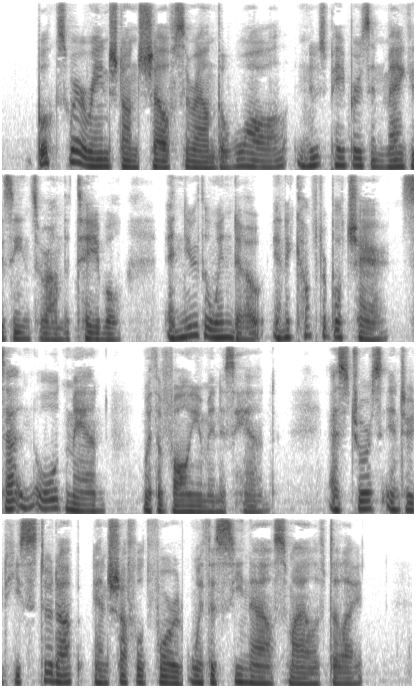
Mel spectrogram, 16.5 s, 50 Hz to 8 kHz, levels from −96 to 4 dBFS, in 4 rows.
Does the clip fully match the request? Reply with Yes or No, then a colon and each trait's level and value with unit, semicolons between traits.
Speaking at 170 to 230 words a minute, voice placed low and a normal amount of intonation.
Yes: average, 175 wpm; low, 115 Hz; average, 4.0 semitones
